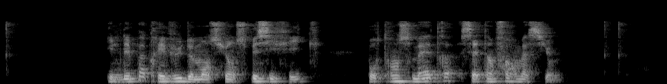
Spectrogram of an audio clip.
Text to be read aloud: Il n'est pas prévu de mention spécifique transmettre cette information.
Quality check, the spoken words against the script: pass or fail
fail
